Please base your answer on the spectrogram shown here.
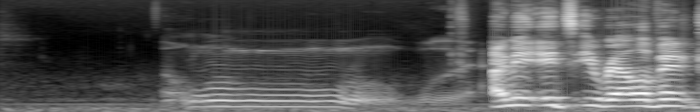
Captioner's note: makes concerned waffling noises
